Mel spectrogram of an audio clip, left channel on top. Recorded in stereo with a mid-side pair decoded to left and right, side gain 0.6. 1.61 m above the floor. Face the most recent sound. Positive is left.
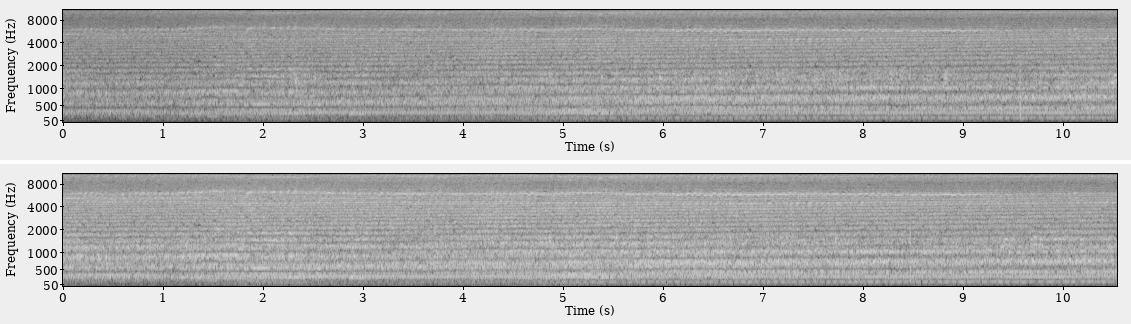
turn(degrees=-10)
